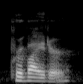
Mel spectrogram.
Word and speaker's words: provider: so that o provider it gets lazy because it's not a stressed syllable the Vier is stressed by by provider so it's more like a provider then a provider um in casual everyday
